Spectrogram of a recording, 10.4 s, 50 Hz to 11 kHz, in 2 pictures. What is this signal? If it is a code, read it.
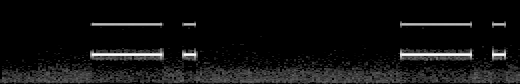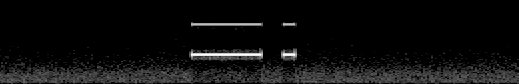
Beep code, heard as a piezo beeper, played three times, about 3900 Hz. 1 long, 1 short. In IBM BIOS tables: system board problem.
